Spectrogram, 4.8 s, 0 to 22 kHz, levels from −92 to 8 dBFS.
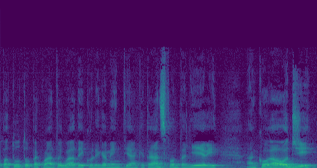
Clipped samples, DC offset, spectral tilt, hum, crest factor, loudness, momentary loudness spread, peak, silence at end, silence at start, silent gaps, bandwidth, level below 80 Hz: under 0.1%; under 0.1%; -5 dB/octave; none; 20 dB; -33 LUFS; 11 LU; -14 dBFS; 0 s; 0 s; none; 16 kHz; -60 dBFS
